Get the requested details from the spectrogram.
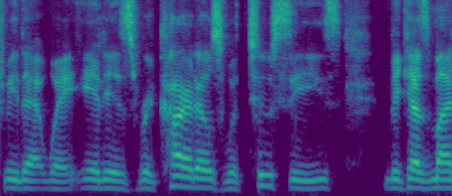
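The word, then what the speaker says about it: Riccardo: r do o uh and that's Rick not rice not Rico not Ricky okay uh but you can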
